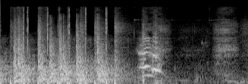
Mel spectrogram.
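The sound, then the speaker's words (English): Rapid gunfire in a police shooting, caught on a Nashville officer's body camera: many loud shots in quick succession, then a shouted voice as the firing stops. “23 shots fired! Somebody unloaded. Shots fired!”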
